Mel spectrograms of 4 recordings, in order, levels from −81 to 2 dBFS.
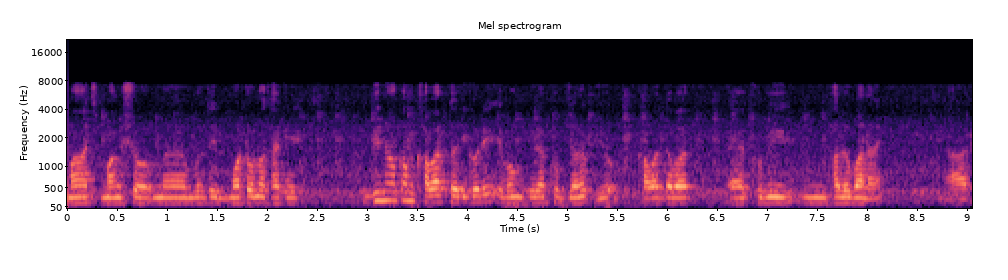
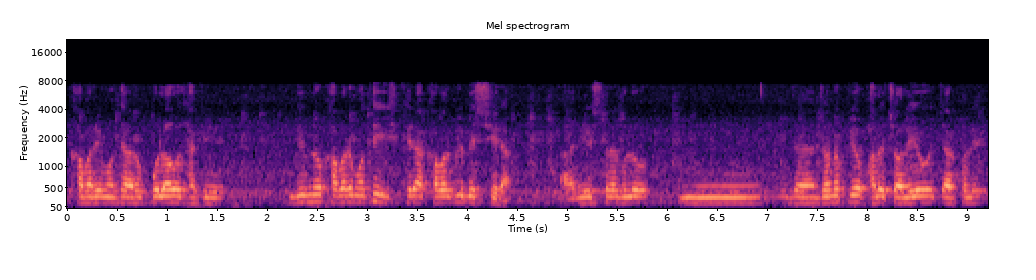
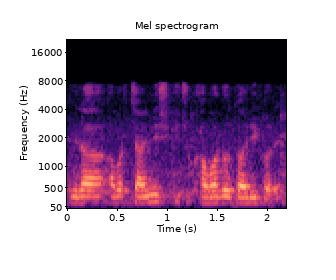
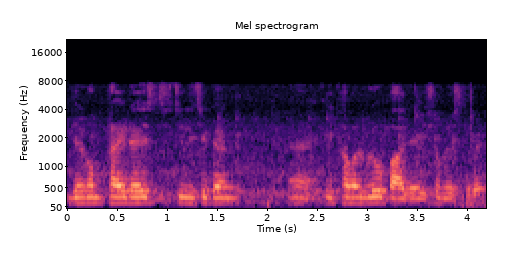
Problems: none marked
